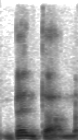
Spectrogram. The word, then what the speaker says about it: Bentham: Il y a deux fondateurs importants, qui sont des philosophes moralistes, John Stuart Mill, M-I-2-L, John Stuart Mill et Jeremy Bentham. Alors, si bien prononcé en anglais, on met la langue là, ça donne Bentham, Jeremy Bentham.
